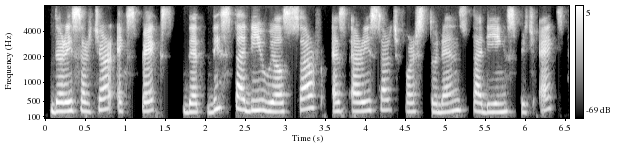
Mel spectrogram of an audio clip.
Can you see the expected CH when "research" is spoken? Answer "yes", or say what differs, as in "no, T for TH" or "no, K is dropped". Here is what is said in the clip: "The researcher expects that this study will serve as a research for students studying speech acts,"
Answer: yes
